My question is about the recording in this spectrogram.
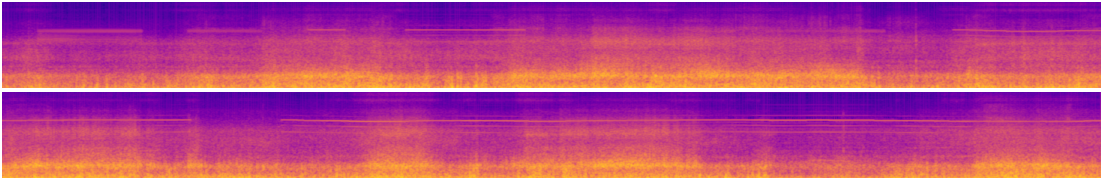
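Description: Wind rushing over the camera microphone of a paraglider in flight: a loud, steady rush that swells and eases every few seconds. A thin high steady tone sounds on and off above it.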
